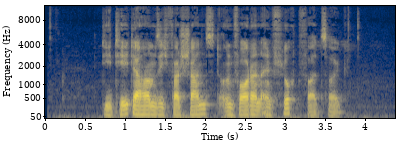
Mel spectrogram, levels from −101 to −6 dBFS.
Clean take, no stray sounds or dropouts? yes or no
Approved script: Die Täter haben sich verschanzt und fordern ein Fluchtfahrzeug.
yes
